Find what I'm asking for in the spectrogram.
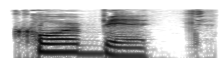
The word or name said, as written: Corbett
